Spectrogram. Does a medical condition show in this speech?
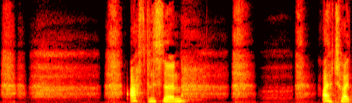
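Yes: stammer; stammer since childhood, speech therapy as a child; age 29, worse since pandemic, music therapy, headphones for wedding vows, drive-through singing Nicki Minaj; struggles to speak daily, blocks needing deep breath, fluent alone or singing, worse with silence; here prolonged sounds.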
